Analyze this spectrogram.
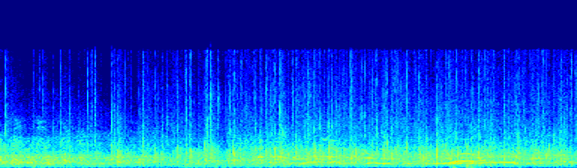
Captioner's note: applause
